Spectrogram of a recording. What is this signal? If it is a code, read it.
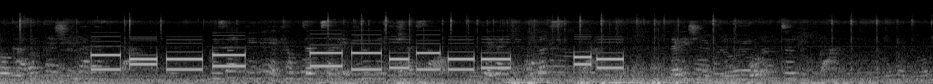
DTMF, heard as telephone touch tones, dialled by hand, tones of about 260 ms, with the noise inside a subway train. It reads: 3*19 CA4A14 04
